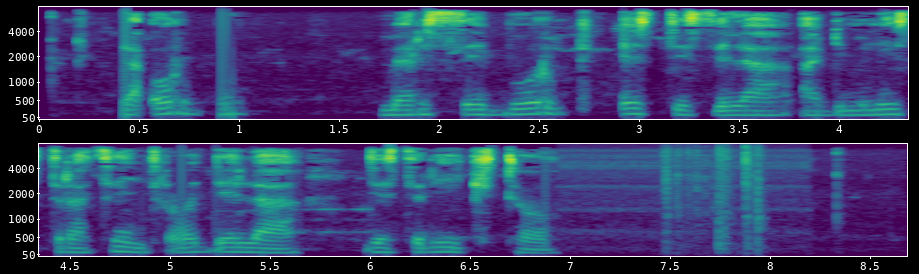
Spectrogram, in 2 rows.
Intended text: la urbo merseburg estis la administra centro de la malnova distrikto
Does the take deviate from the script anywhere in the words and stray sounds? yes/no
yes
